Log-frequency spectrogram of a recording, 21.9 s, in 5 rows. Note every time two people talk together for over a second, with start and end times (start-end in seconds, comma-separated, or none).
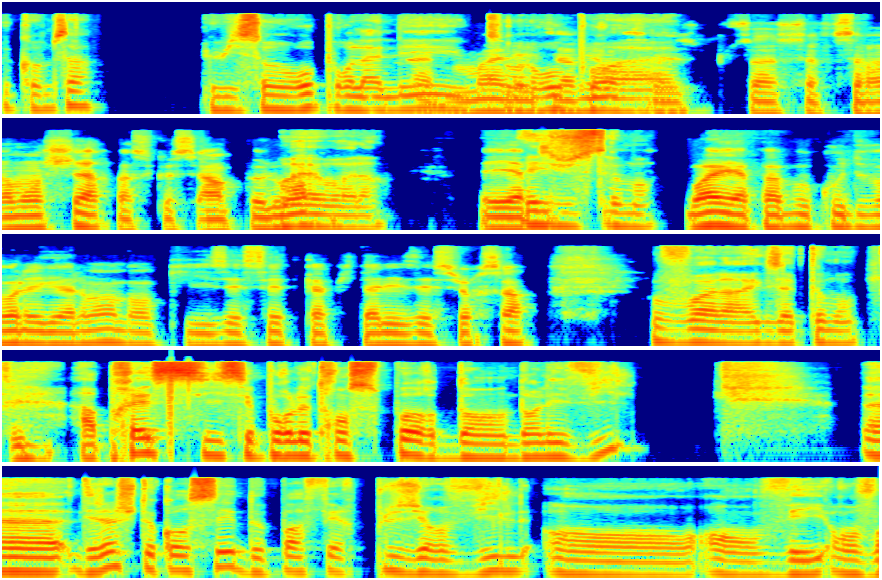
1.8-3.3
